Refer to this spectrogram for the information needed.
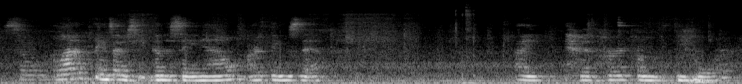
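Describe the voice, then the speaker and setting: Woman with a dark, flat voice. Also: mid-range voice, slow pace, slight background noise. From New Lebanon, New York. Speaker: public commenter. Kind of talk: reading a prepared public comment. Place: town hall meeting room. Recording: echoey distant lo-fi hall recording.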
